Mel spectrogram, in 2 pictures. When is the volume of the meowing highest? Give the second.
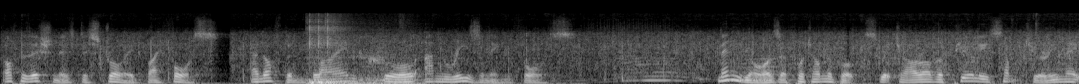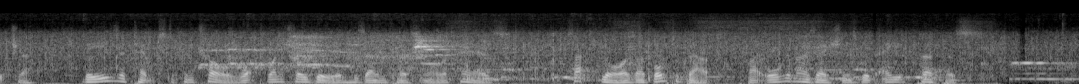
15 s.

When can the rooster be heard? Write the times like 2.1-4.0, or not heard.
12.8-14.3.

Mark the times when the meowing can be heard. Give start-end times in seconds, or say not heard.
3.0-4.2, 13.7-15.3.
